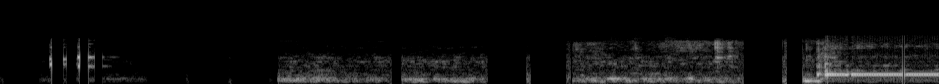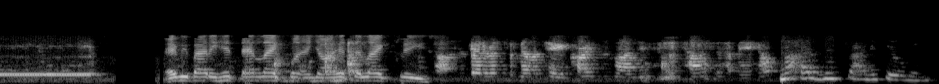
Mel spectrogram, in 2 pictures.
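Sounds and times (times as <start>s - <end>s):
steady phone tone: 8.2s - 10.4s
speech: 11.1s - 14.2s, 14.8s - 18.7s.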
